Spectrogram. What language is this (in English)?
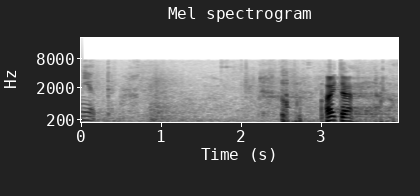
Estonian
